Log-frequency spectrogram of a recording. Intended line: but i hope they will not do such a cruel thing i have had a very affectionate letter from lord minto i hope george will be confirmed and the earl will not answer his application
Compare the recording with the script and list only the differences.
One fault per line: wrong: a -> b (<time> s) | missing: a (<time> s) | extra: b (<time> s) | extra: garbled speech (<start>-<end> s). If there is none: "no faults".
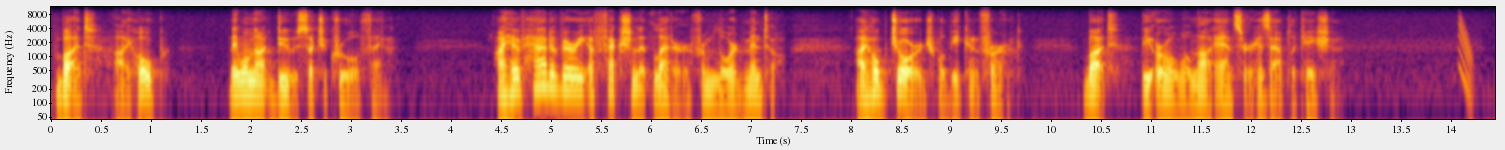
wrong: and -> but (10.3 s)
